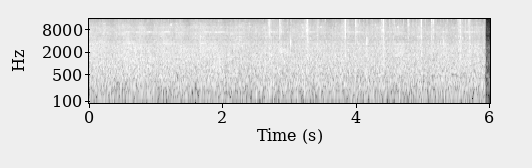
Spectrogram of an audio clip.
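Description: Textile machinery running in a weaving mill: a loud, dense mechanical clatter with sharp clicks in its second half. It cuts off abruptly just before the end.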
